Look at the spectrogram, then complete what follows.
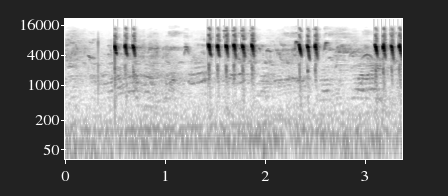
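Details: Little birds calling to each other: four bursts of rapid, high, sharp chirps, each of three to five notes, with soft twittering from other birds between them.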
